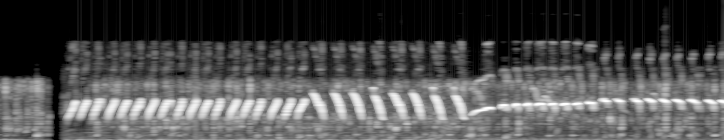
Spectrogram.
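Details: Canary-like white-eye (pleci) song used as a decoy to make birds sing: after a brief gap, a long series of sharp descending whistled strokes gives way to a fast, high, thin trill.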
